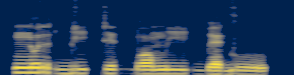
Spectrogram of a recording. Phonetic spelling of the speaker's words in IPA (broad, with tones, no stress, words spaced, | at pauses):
nʊ˦rɡ͡bi˨kɪ˨˦ ɡ͡bɔ˨miː˨ ɡ͡bɛ˨ɡu˨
